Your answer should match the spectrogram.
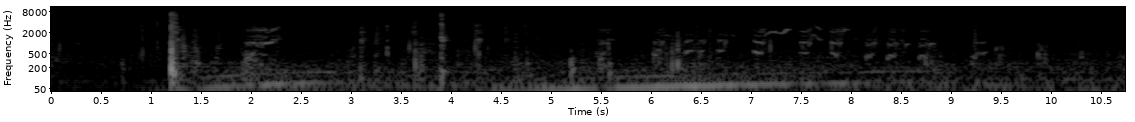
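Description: A male guinea pig gives the low, steady rumbling purr of an excited guinea pig, with a few brief squeaks. There is one sharp click about a second in.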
